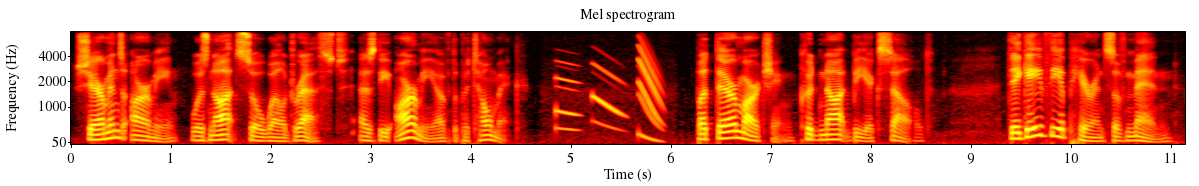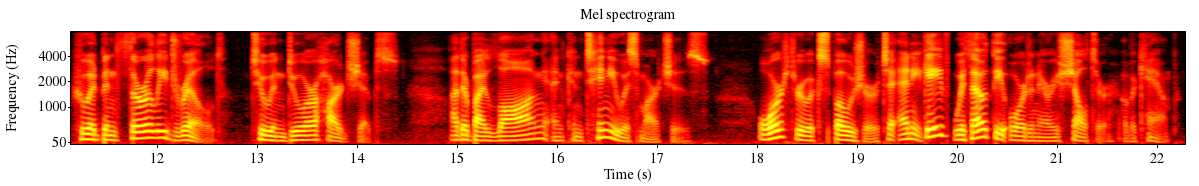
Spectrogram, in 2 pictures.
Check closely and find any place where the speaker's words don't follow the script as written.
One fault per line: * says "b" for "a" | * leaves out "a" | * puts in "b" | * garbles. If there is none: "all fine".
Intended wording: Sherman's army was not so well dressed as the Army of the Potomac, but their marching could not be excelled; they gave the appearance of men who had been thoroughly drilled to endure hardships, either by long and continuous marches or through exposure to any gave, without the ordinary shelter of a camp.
all fine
